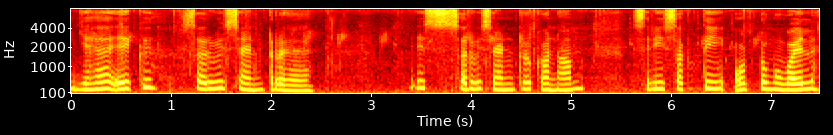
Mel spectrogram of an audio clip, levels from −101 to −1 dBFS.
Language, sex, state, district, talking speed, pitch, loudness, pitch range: Hindi, male, Bihar, Vaishali, 110 wpm, 220 Hz, -17 LUFS, 200-235 Hz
